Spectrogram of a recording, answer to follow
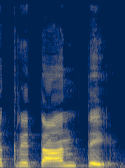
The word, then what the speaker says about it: कृतांते: ता के साथ आधा न कृतांते।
